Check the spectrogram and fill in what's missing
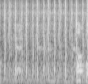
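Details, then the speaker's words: Radial pulse shockwave therapy on a chiropractor's right-side neck and shoulder strain after tweaking his neck lifting his arm overhead; device gives rapid rattling jackhammer-like pulses, about twelve a second, on neck and shoulder muscles. "today we're going to be doing some more of our radial pulse shock wve we've got Dr Alec here"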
